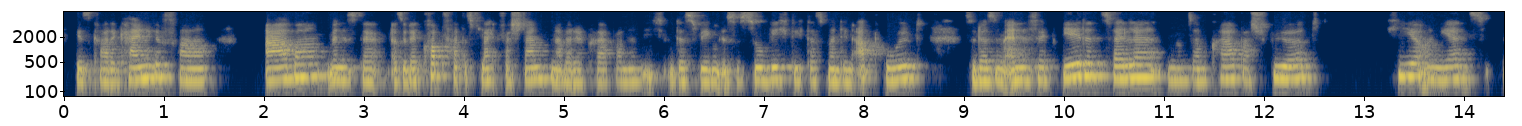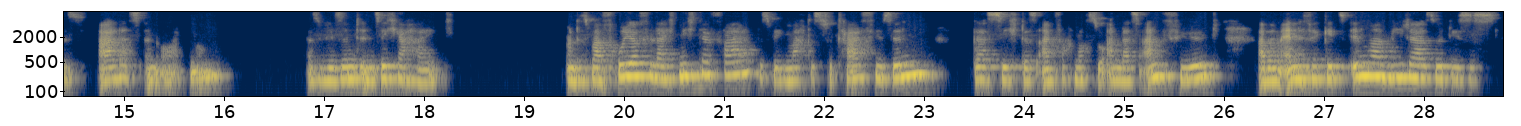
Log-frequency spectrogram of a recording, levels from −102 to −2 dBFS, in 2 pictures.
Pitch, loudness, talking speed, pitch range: 190 Hz, -25 LUFS, 175 wpm, 180-215 Hz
